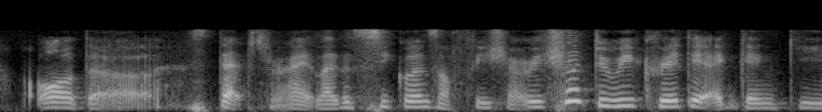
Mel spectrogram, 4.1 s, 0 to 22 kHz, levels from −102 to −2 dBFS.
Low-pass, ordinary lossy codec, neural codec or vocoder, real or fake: 7.2 kHz; none; codec, 16 kHz, 1.1 kbps, Voila-Tokenizer; fake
